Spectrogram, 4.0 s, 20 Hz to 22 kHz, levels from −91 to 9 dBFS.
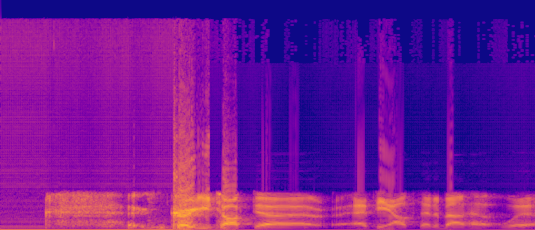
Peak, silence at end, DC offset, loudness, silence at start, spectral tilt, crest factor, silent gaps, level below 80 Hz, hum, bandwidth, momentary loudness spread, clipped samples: -6 dBFS; 0 s; under 0.1%; -16 LUFS; 0 s; -2 dB/octave; 12 dB; none; -34 dBFS; none; over 20 kHz; 15 LU; under 0.1%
